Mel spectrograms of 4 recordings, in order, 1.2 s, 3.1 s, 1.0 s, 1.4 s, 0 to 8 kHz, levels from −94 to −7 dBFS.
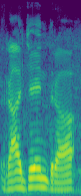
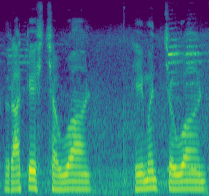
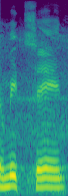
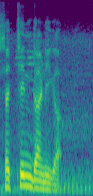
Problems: constant background noise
